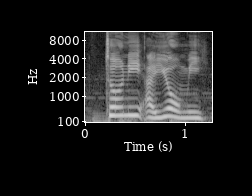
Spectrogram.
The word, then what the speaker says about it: Iommi: sino que toca la guitarra el señor Tony Iommi.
